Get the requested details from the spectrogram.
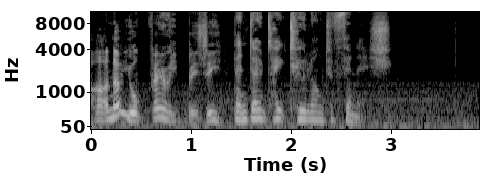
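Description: A woman speaks calmly and theatrically, close by.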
